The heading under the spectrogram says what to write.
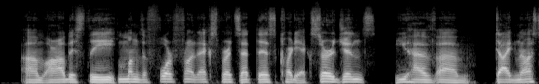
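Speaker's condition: No condition

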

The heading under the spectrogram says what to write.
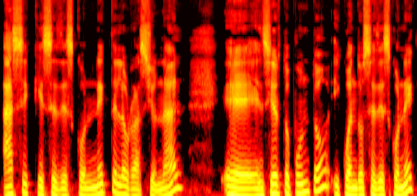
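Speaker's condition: No condition

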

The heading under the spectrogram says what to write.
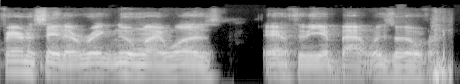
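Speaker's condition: ALS; ALS diagnosed last year, power wheelchair for mobility; hard to speak for long periods right now

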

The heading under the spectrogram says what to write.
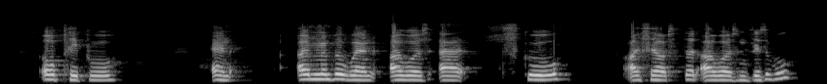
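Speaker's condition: Down syndrome

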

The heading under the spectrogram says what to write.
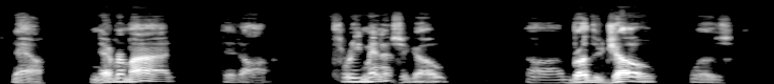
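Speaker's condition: Vocal cord surgery; including laser treatment

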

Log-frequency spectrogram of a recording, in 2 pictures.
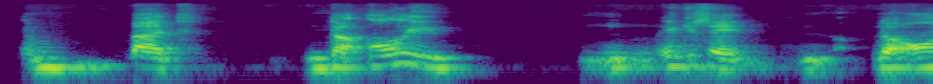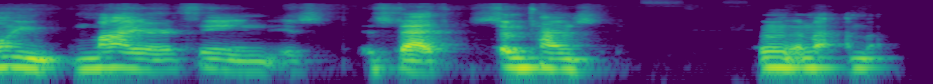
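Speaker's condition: Down syndrome; gave TEDx talk

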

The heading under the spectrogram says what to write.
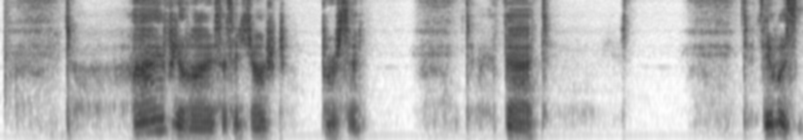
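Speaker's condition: Muscular dystrophy; diagnosed as toddler, uses wheelchair; bipap machine audible throughout conversation

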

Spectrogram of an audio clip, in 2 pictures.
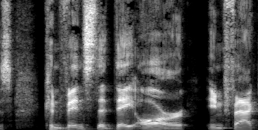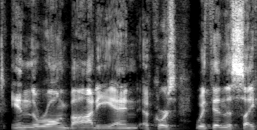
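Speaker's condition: No condition

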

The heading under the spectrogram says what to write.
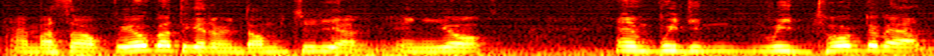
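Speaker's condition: Cerebral palsy; from birth, uses wheelchair, drummer despite condition

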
